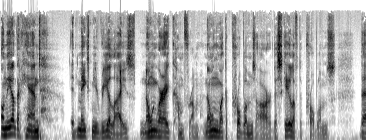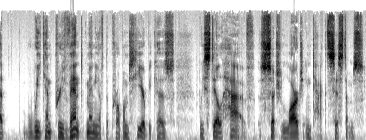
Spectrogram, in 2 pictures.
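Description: A middle-aged man with a Dutch accent, giving measured, explanatory interview answers with some hesitations. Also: lowish voice, darkish tone, no room sound. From Netherlands. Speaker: guest road ecologist.

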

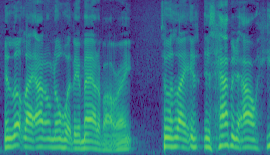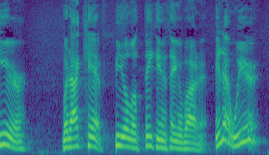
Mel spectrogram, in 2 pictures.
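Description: A man's voice: on the high side, animated, brisk, creaky, darkish tone. A man hosting an informal preaching discussion, speaking in a folksy, plainspoken way with loose grammar. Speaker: host leading a group discussion. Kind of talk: informal preaching talk with audience questions.

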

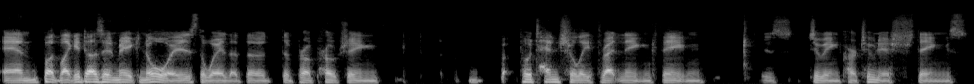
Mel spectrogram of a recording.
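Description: A man co-hosting a podcast, reflecting casually and haltingly, circling back as he searches for the right words. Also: deep voice, no room sound. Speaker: podcast co-host.

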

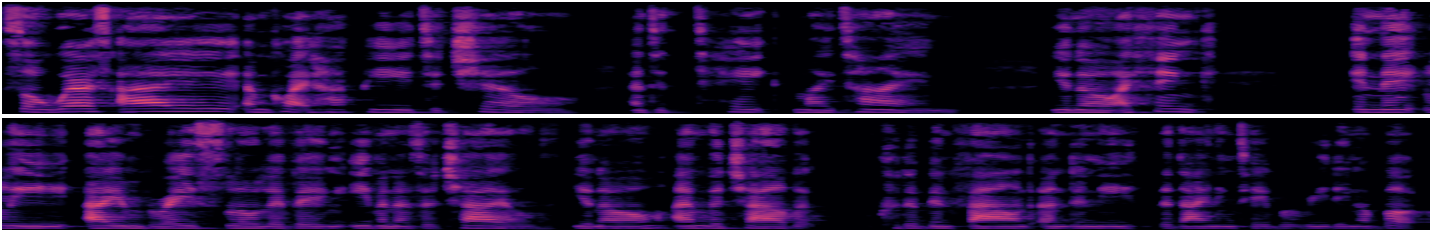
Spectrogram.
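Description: A woman with a very low voice talks as a guest in a relaxed interview. She is expressive and chatty. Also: moderate pace. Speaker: guest, organization founder. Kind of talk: casual conversational interview. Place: in Nevis.

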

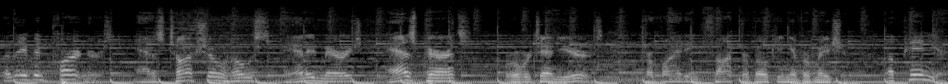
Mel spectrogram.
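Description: A man reading a scripted talk show intro in a smooth announcer manner, with music behind him. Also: medium pitch, expressive, unhurried. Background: music bed.

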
